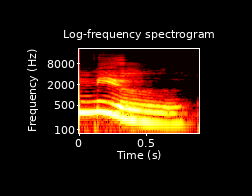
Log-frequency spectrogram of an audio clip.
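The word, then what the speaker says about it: mille: do you say this this will be meal there's no meal song well in this in this case this is simply meal 1,000 in French all right you're following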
